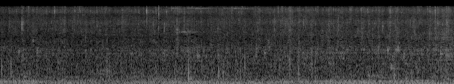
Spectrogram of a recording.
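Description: Steady rain falling, with rainwater pouring from a PVC inlet pipe into a gravel-filled rainwater-harvesting recharge pit.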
